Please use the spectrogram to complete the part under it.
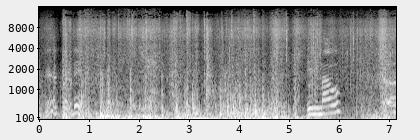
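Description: Cardboard boxes scrape and crumple close by.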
